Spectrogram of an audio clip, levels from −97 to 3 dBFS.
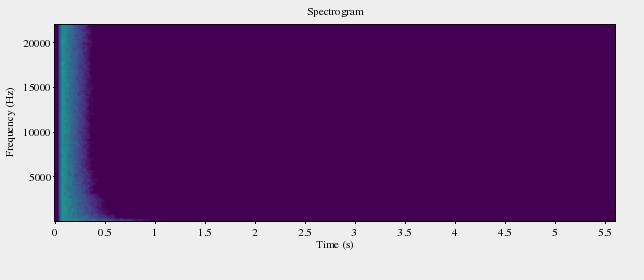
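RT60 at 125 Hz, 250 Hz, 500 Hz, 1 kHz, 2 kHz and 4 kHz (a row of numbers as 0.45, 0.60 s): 1.3, 0.80, 0.70, 0.55, 0.50, 0.40 s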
